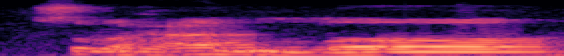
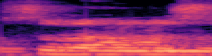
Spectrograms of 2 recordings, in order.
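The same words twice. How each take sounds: First: It is said slowly and carefully. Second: It is said quickly and hurriedly.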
